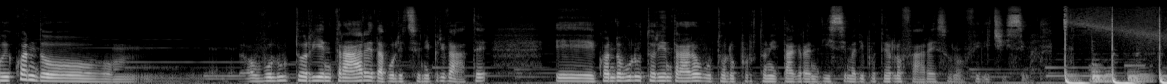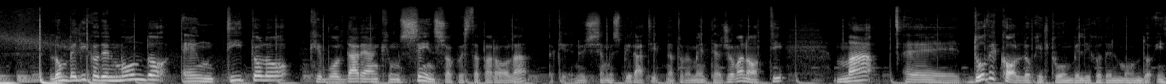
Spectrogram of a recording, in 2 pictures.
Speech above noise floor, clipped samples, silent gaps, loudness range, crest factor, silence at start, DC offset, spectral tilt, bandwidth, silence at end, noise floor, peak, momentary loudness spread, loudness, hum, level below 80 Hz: 21 dB; under 0.1%; none; 7 LU; 20 dB; 0 s; under 0.1%; -6.5 dB/octave; 16 kHz; 0 s; -44 dBFS; -2 dBFS; 13 LU; -23 LUFS; none; -32 dBFS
